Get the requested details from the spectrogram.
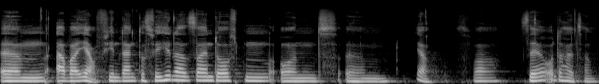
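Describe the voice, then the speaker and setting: Speaking at a fairly slow pace, a woman has a very deep, low pitch, a dark, mellow tone and fairly even intonation. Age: 30s. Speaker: training academy manager. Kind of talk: casual interview.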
